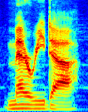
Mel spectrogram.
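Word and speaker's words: Mérida: Merida, pronounced MH Rita, the capital of the Yucatan state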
